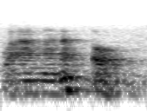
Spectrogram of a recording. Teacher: Udah tak sukun ketemunya to, maka desisnya hilang. Wa amanat to.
